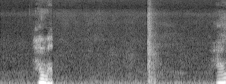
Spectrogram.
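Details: Baby who sneezes every morning: three short, sharp, explosive puffs of air in a quiet room; small sneezes.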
